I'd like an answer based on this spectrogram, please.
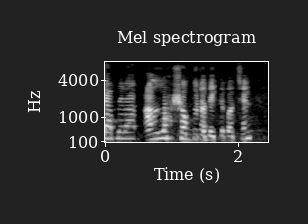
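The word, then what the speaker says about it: الله: করব এই যে আপনারা আল্লাহ শব্দটা দেখতে পাচ্ছেন। এই আল্লাহ শব্দটা দুইভাবে পড়তে হয়। দুইভাবে কিভাবে? উচ্চারণটা দুইদিকে দুইভাবে হবে।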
